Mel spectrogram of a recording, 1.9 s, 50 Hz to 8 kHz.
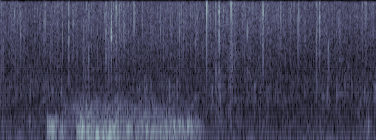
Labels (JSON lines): {"label": "biophony, growl", "recorder": "SoundTrap 500"}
